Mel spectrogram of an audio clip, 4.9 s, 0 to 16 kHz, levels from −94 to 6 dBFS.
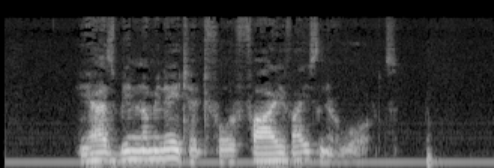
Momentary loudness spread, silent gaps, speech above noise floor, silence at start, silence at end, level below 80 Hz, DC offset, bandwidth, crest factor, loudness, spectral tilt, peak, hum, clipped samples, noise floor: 20 LU; none; 26 dB; 0.75 s; 0.55 s; -42 dBFS; under 0.1%; 11.5 kHz; 18 dB; -19 LUFS; -8 dB/octave; -2 dBFS; none; under 0.1%; -44 dBFS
